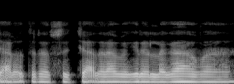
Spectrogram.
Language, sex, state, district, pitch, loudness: Hindi, male, Chhattisgarh, Kabirdham, 120 Hz, -17 LUFS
